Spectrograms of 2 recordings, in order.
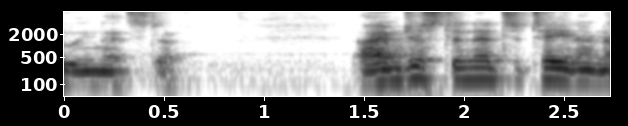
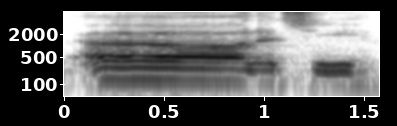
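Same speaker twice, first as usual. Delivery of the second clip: normal talking voice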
